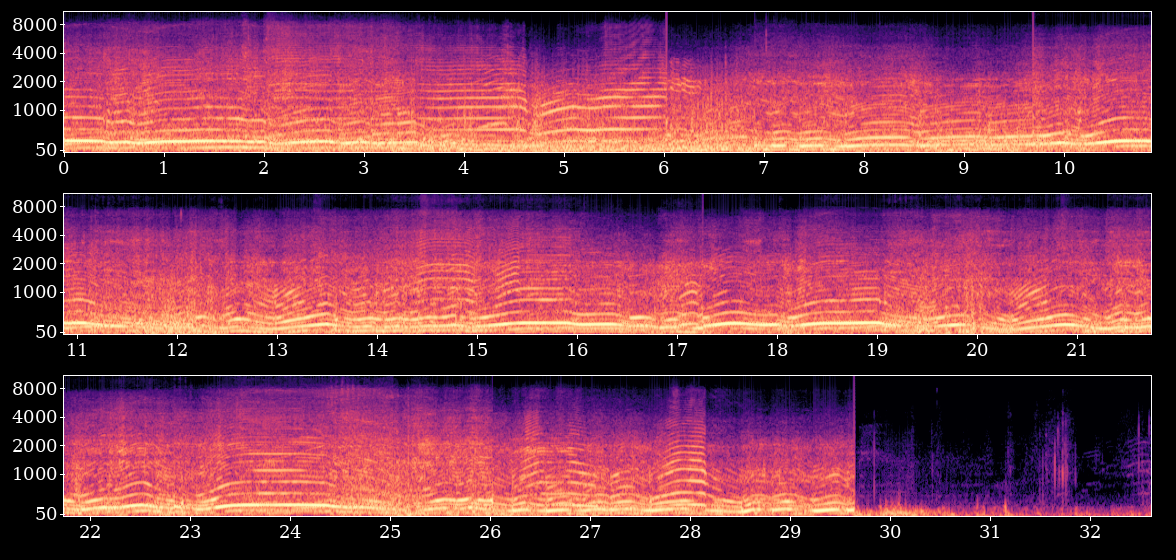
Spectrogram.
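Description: Ski-Doo snowmobile's two-stroke engine revving up and down continuously under throttle while riding through deep powder, its pitch swooping up and back down about once a second. The sound cuts off abruptly just before the end.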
